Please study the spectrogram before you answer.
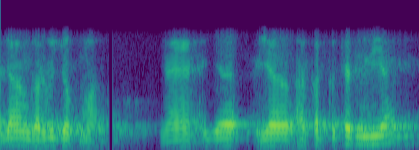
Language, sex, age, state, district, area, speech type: Sindhi, male, 45-60, Gujarat, Junagadh, urban, conversation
